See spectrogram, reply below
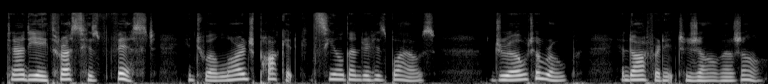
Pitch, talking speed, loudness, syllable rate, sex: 205 Hz, 170 wpm, -20 LUFS, 5.4 syllables/s, female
